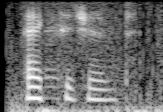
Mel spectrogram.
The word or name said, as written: exigent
